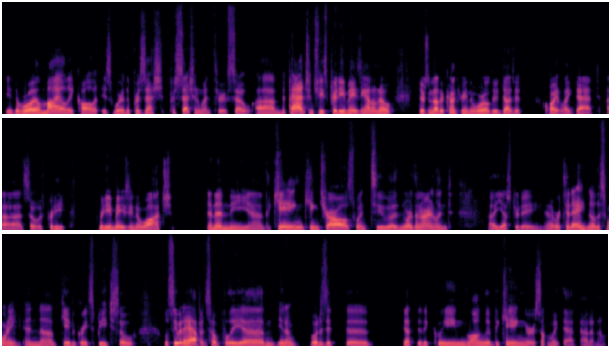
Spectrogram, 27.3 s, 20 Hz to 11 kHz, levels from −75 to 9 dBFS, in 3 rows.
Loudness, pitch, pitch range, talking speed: -24 LUFS, 110 Hz, 100-115 Hz, 215 wpm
